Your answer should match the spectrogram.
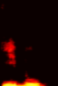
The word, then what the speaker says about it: hiboux: On va prononcer les hiboux, los búhos, d'accord? Voilà, parfait. N'oubliez pas, E, H, S, X, T, P, Z à la fin sont muets, d'accord?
